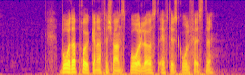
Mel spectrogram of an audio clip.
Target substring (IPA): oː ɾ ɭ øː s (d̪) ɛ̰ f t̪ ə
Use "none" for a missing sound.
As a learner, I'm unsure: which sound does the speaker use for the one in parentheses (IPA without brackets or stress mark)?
t̪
